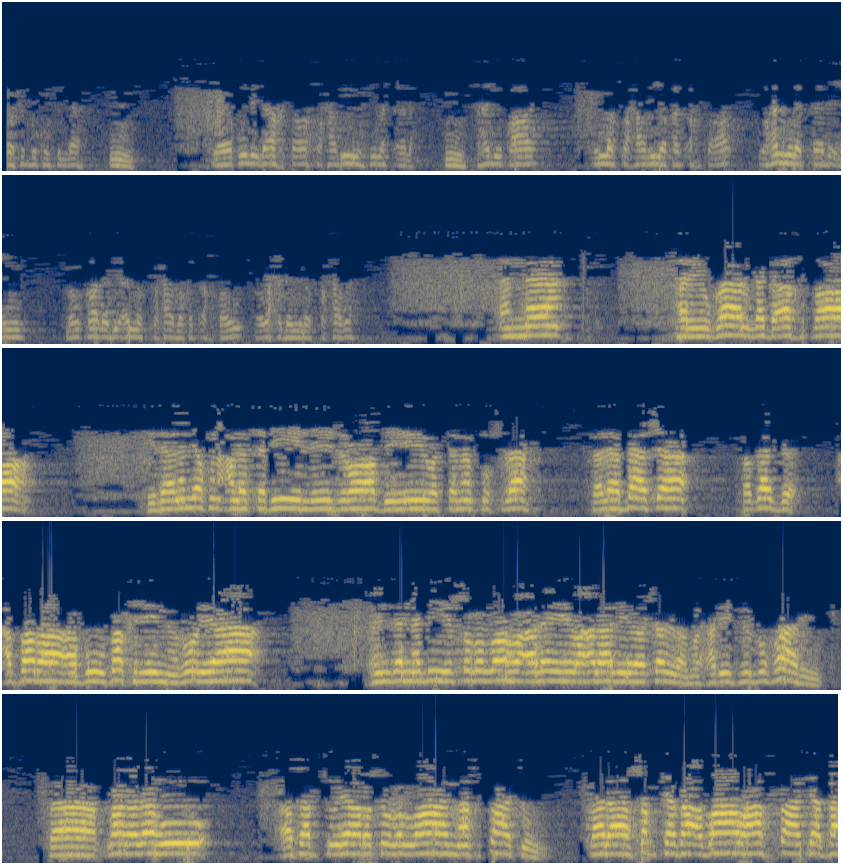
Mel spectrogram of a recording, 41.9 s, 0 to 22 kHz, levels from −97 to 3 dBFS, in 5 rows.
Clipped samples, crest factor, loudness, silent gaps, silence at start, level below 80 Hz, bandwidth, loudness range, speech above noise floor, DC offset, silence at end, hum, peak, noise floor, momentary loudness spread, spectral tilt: under 0.1%; 14 dB; -13 LUFS; none; 0.05 s; -54 dBFS; 5.4 kHz; 19 LU; 33 dB; under 0.1%; 0 s; none; 0 dBFS; -47 dBFS; 24 LU; -4.5 dB/octave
